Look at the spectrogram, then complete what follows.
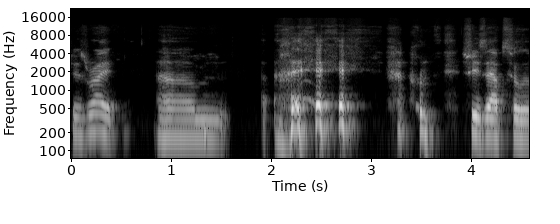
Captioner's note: laughing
